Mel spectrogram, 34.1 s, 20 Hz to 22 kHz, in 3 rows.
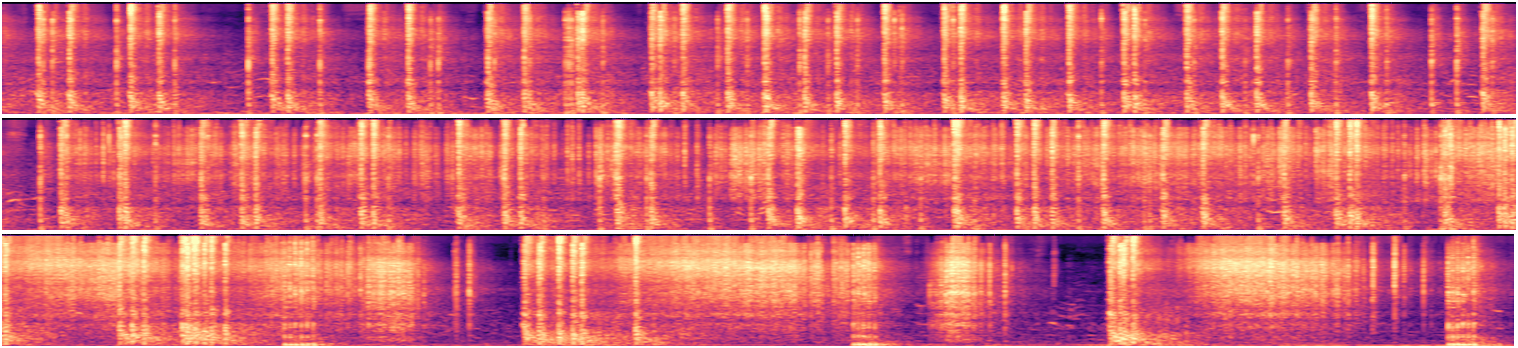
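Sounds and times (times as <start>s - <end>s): heavy firework booms: 0.0s - 25.9s, 26.5s - 30.3s, 30.9s - 34.0s
fireworks bangs and crackles: 0.0s - 34.0s.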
